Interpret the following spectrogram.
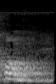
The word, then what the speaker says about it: comb: You don't pronounce it. You will say comb. Everybody comb, and it will be like this. You pronounce it as this, comb. This one don't say. This one dies. This one dies, and you say comb.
